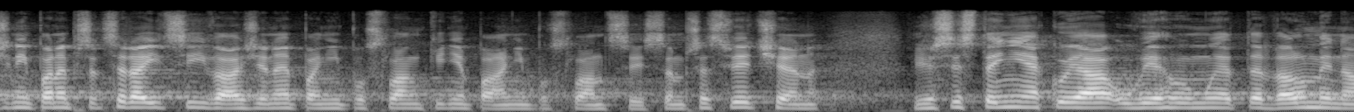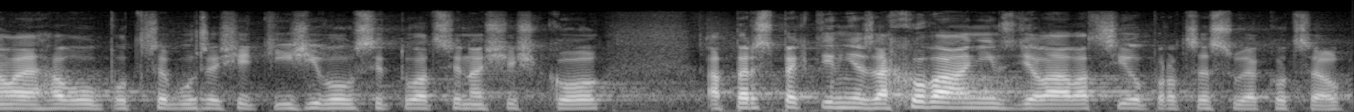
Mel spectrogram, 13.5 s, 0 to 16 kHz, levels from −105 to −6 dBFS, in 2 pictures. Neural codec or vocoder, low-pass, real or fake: none; 10.8 kHz; real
